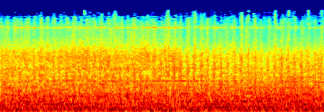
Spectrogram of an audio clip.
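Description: Helicopter sound effect: a loud, steady rotor chop as the helicopter flies close by.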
